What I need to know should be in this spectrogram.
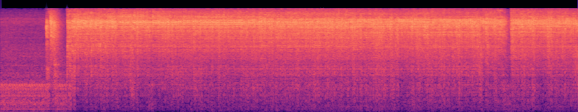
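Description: An electric welder crackles and hisses steadily.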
